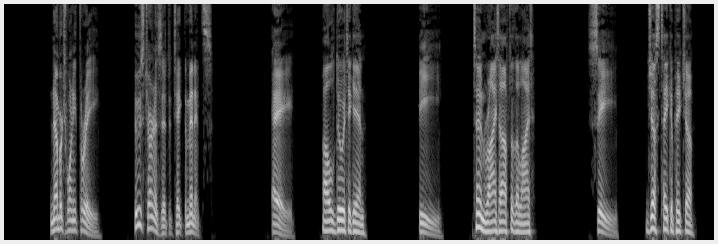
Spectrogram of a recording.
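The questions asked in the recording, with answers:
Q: Whose turn is it to take the minutes?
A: A: I'll do it again.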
